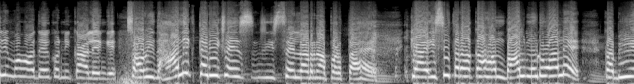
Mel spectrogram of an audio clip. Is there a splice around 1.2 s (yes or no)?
yes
